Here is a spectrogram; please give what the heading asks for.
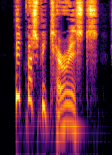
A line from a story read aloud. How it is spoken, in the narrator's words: she snapped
